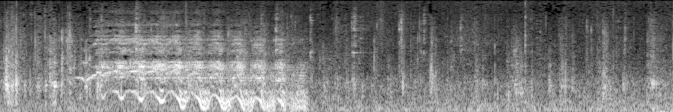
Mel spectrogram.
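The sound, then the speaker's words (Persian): A horse whinnies loudly in a falling, shaky call lasting about two seconds as its rider dismounts, followed by quieter, scattered hoof clops and rustling. “از اسب میاد پایین”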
